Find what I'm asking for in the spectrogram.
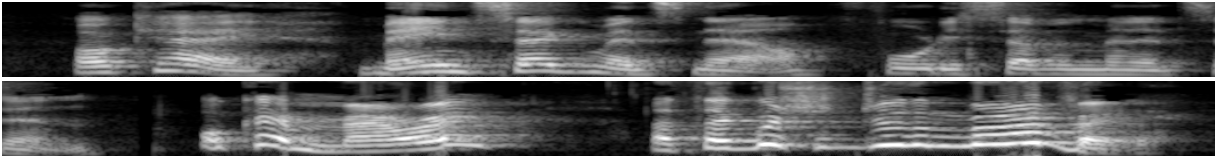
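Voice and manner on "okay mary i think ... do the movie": put-on very loud, shrill, high old movie star voice. Starting the main segment in a put-on voice: Jimmy Stewart impression. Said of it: "Was that Mickey Mouse as Jimmy Stewart?".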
